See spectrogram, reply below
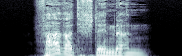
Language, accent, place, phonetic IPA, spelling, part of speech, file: German, Germany, Berlin, [ˈfaːɐ̯ʁaːtˌʃtɛndɐn], Fahrradständern, noun, De-Fahrradständern.ogg
- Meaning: dative plural of Fahrradständer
